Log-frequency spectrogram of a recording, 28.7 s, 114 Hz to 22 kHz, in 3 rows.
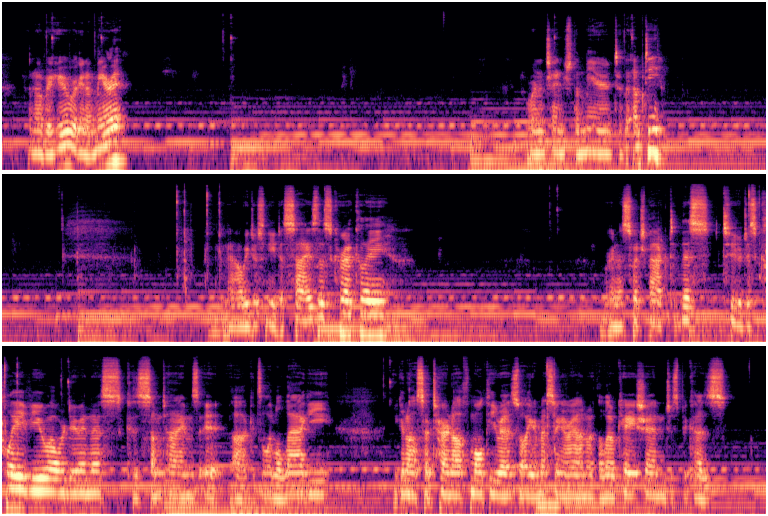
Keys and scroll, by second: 11.7 g, 18.8 g, 26.0 g.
